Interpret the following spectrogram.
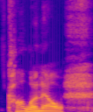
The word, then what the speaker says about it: colonel: Colonel. Yeah. Colonel. It came through Italian as colonnello or column of soldiers. Interesting. But for some reason we say colonel.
